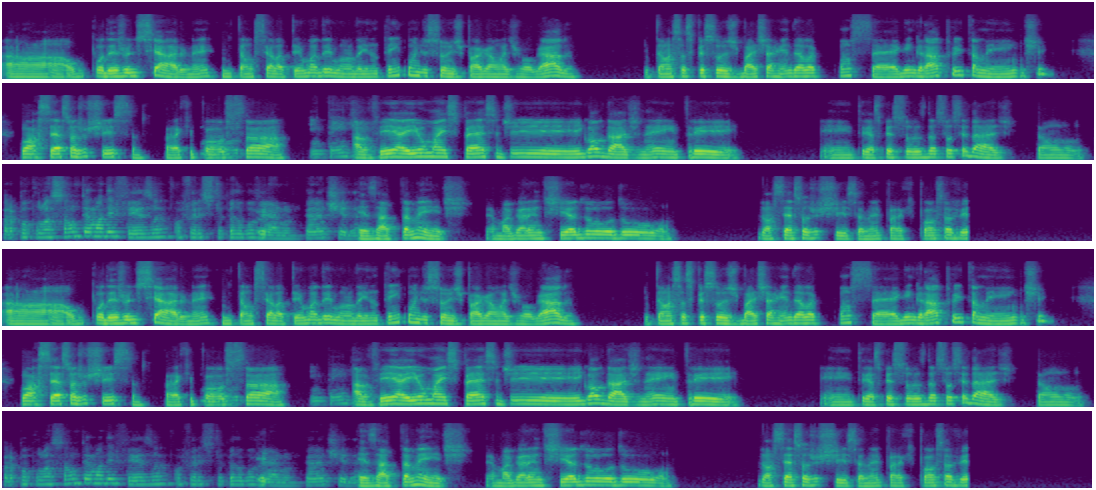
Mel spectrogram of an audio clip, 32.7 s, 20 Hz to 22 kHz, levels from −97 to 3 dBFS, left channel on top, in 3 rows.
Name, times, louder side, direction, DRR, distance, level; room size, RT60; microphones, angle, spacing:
voice 1, 0.0-5.7 6.4-10.5 11.1-13.7 14.4-18.3 19.1-21.0 21.3-21.7 24.4-24.5 25.4-28.5 29.4-31.5, right 1 dB, 10° right, 1.0 m, -22 dB
voice 2, 12.9-13.4 14.0-14.7 21.9-25.5 31.0-31.5, left 2 dB, 85° left, 2.3 m, -37 dB
head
